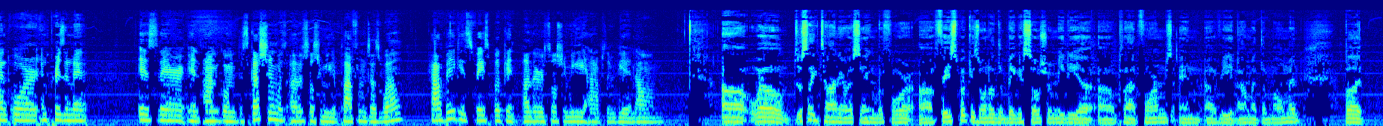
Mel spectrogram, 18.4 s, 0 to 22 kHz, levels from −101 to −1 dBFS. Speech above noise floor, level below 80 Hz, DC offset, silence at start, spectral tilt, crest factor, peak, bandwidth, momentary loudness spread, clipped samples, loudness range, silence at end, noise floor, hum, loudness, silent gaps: 26 dB; -68 dBFS; under 0.1%; 0 s; -4 dB/octave; 30 dB; -16 dBFS; 16 kHz; 10 LU; under 0.1%; 6 LU; 0 s; -71 dBFS; none; -45 LUFS; none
